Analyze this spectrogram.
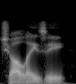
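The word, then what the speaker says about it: chalazae: the egg contains two collazate pronounced chalazi singular ikalaza which appear as white rope-like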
